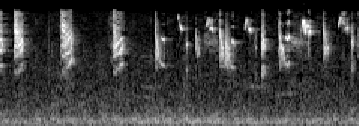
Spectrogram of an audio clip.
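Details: Pet-bird training song of a long-tailed shrike: a few spaced harsh notes give way to a fast jumble of varied chirps and short whistles.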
